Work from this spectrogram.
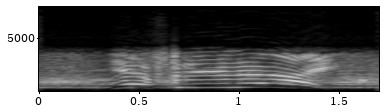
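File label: player friendly fire, mood med, Russian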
